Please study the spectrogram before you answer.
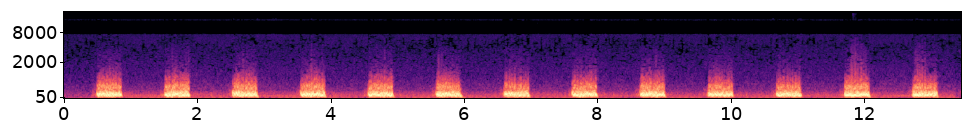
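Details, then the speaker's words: Simulated medium-pitched rough murmur made from a 180–460-cycle frequency band, the harsh murmur associated with aortic and pulmonary stenosis. "si tomamos una banda comprendida entre 180 y 460 ciclos obtenemos el soplo áspero que asociamos con la estenosis aórtica y pulmonar"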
